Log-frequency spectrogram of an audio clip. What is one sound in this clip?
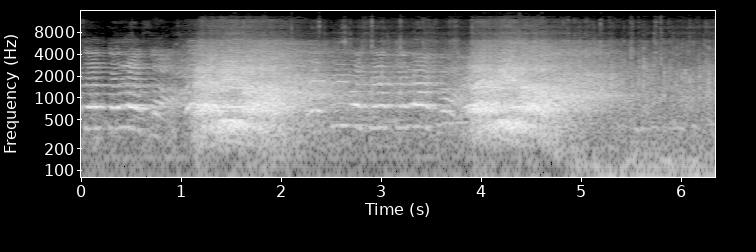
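A crowd outdoors claps and cheers in bursts.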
